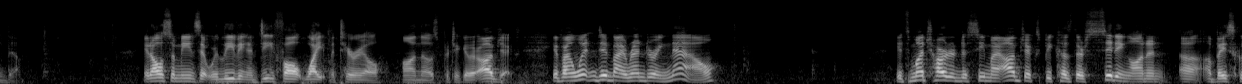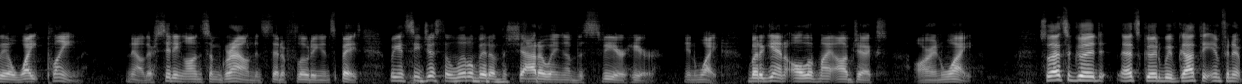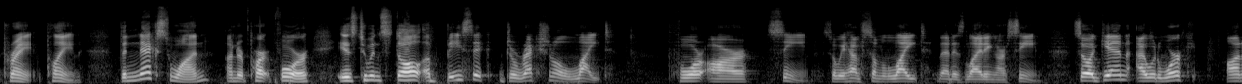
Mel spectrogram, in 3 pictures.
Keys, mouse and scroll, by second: 1.2 click, 6.8 click, 20.6 click, 21.2 click, 35.9 click.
